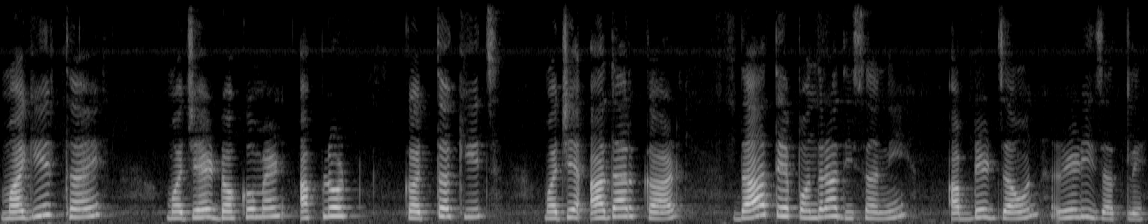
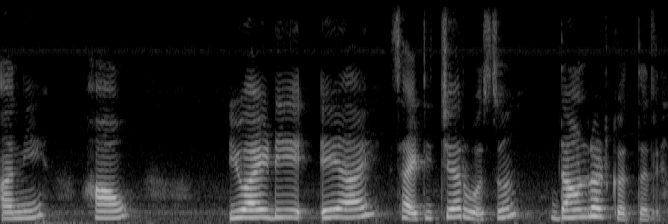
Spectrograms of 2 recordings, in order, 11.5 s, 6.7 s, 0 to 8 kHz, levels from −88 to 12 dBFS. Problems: none marked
